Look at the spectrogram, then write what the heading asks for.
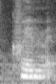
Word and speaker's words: cwm: My Welsh pronunciation is awful, so please bear with me, but quim is CWM, that's how it's spelled.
